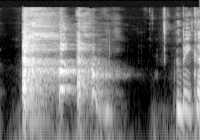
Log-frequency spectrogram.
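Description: A person coughs once, a short, harsh burst of under a second, and then begins speaking near the end.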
